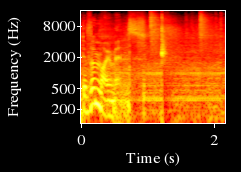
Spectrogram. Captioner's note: clicks fingers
